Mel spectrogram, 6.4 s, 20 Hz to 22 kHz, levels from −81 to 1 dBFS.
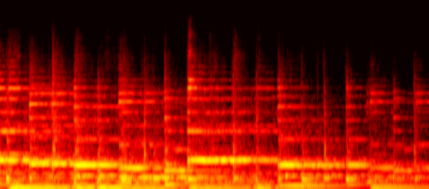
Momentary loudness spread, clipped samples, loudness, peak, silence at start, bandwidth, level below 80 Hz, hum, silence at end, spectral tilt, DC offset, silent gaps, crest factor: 9 LU; under 0.1%; -26 LUFS; -12 dBFS; 0 s; 11 kHz; -32 dBFS; none; 0 s; -7 dB/octave; under 0.1%; none; 14 dB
